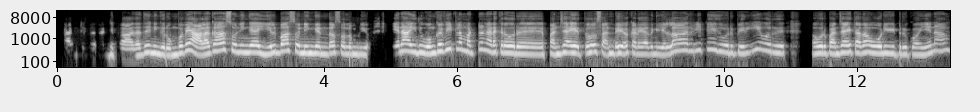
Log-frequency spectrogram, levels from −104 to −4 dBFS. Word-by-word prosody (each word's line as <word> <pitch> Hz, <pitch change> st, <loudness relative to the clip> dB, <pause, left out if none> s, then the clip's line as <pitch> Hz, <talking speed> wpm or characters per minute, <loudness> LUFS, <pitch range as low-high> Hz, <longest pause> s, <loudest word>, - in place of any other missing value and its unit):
கண்டிப்பா, 200 Hz, +9 st, -13 dB
கண்டிப்பா. 200 Hz, -1 st, -10 dB
அதாவது, 190 Hz, +6 st, -2 dB
நீங்க 225 Hz, -3 st, +1 dB
ரொம்பவே 240 Hz, +10 st, +1 dB
அழகா 220 Hz, +9 st, +3 dB, 0.2 s
சொன்னீங்க, 260 Hz, -2 st, 0 dB, 0.2 s
இயல்பா 250 Hz, +6 st, +1 dB, 0.2 s
சொன்னீங்கன்னு 240 Hz, -3 st, +1 dB
தான் 245 Hz, +1 st, -2 dB
சொல்ல 220 Hz, -1 st, -2 dB
முடியும். 210 Hz, -1 st, -6 dB, 0.4 s
ஏன்னா, 290 Hz, +3 st, +5 dB
இது 255 Hz, -, -1 dB
உங்க 245 Hz, +5 st, +2 dB
வீட்ல 355 Hz, 0 st, -1 dB
மட்டும் 290 Hz, +6 st, -4 dB
நடக்கிற 255 Hz, -1 st, 0 dB
ஒரு 230 Hz, -1 st, +2 dB, 0.4 s
பஞ்சாயத்தோ! 235 Hz, +1 st, +2 dB, 0.2 s
சண்டையோ! 235 Hz, +1 st, +1 dB
கிடையாதுங்க. 220 Hz, -1 st, -3 dB
எல்லார் 300 Hz, +7 st, -1 dB
வீட்லயும் 330 Hz, +2 st, -7 dB
இது 285 Hz, -, -5 dB
ஒரு 240 Hz, -1 st, -6 dB
பெரிய 250 Hz, +9 st, -4 dB, 0.2 s
ஒரு, 255 Hz, -4 st, -4 dB, 0.6 s
ஒரு 235 Hz, 0 st, +1 dB
பஞ்சாயத்தா 250 Hz, +2 st, +1 dB
தான் 260 Hz, -1 st, 0 dB
ஓடிகிட்ருக்கும். 215 Hz, -3 st, -2 dB
ஏன்னா, 295 Hz, +4 st, -6 dB
240 Hz, 150 wpm, -21 LUFS, 220-265 Hz, 0.6 s, ஏன்னா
